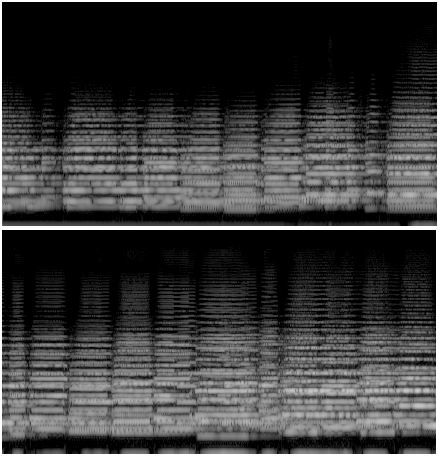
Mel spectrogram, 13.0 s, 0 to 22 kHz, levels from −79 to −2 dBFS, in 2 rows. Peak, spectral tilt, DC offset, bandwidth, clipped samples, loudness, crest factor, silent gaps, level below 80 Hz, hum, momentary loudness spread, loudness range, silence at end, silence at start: -8 dBFS; -1 dB/octave; under 0.1%; 16.5 kHz; under 0.1%; -25 LUFS; 18 dB; none; -78 dBFS; none; 9 LU; 7 LU; 0 s; 0 s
